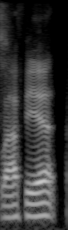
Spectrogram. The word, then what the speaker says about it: Lafayette: Lafayette.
